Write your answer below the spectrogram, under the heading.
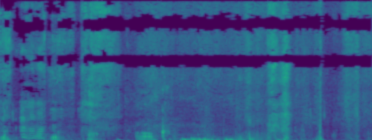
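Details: Cute French bulldog asking to get under the blanket: loud, closely spaced grunting whines and snorty vocal bursts, some with a brief tonal rise, filling the whole stretch indoors.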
